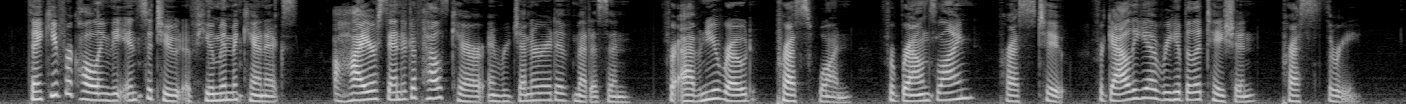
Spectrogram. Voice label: ivr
